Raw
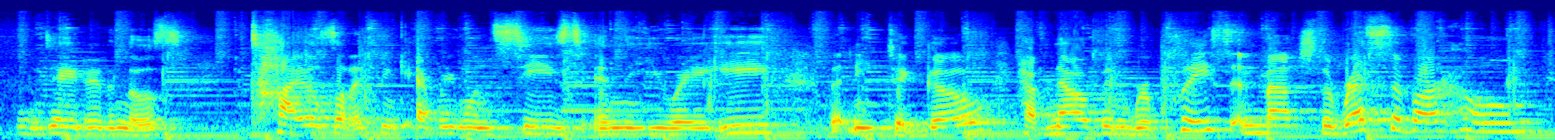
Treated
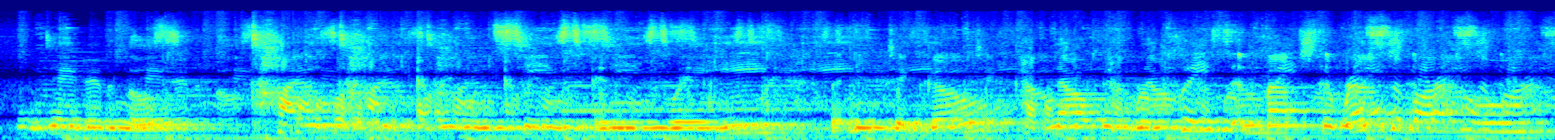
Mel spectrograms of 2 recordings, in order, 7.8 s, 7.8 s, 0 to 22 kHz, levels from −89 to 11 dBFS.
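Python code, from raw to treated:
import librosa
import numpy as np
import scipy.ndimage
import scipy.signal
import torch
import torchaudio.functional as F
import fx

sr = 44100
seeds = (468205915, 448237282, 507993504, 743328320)

y = fx.dynamic_eq(x, sr, hz=1400.0, q=2.3, threshold_db=-34.0, ratio=4.0, max_db=-5)
y = fx.fixed_phaser(y, sr, hz=670.0, stages=6)
y = fx.echo_split(y, sr, split_hz=980.0, low_ms=88, high_ms=437, feedback_pct=52, wet_db=-4.0)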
